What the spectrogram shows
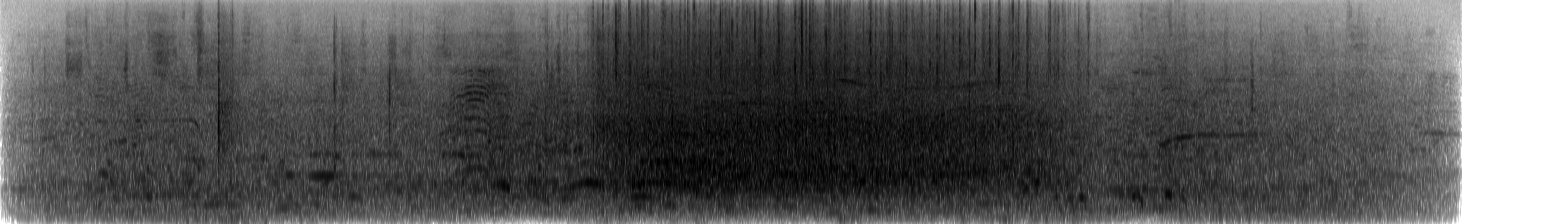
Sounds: crowd, applause, cheering, human group actions

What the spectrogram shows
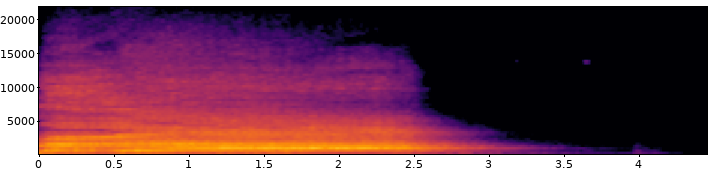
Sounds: human voice, screaming

